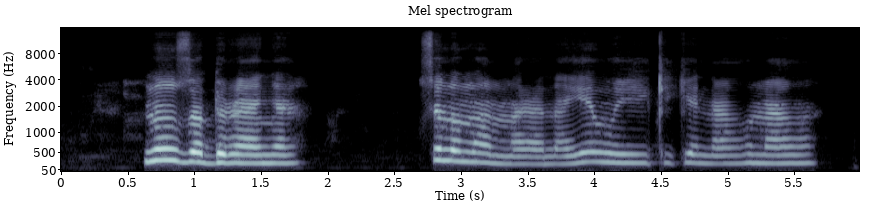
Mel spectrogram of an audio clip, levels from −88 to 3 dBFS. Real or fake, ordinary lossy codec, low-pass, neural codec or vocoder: fake; none; 14.4 kHz; codec, 44.1 kHz, 2.6 kbps, SNAC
